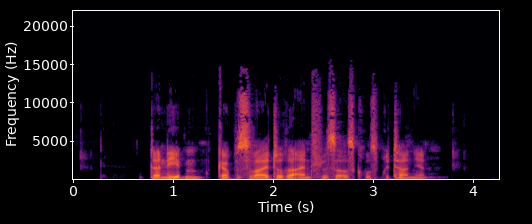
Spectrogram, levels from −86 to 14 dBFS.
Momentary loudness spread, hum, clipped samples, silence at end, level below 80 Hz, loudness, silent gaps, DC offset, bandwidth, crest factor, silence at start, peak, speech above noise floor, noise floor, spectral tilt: 12 LU; none; under 0.1%; 0.7 s; -56 dBFS; -19 LUFS; none; under 0.1%; 15.5 kHz; 20 dB; 0.8 s; -2 dBFS; 41 dB; -61 dBFS; -3.5 dB/octave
